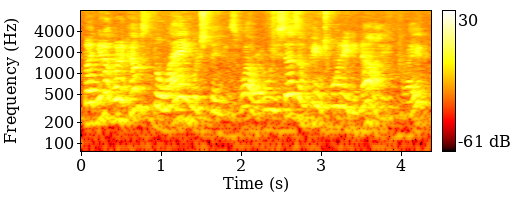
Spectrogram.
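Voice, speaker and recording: Sing-song and a little fast, the professor's higher, darkish voice carries through an echoey classroom, picked up by a distant mic amid background noise. Guiding a literature discussion thoughtfully, he often inserts "um" and checks with "right?"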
